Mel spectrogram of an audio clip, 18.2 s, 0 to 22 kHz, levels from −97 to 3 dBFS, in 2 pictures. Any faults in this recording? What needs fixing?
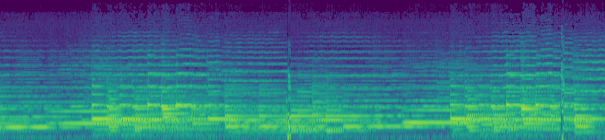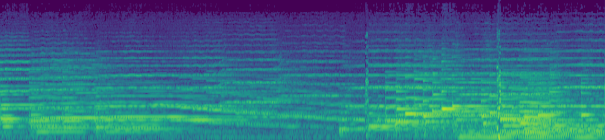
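Sample clock jitter runs through the whole clip as a faint roughness about 50 dB below the signal. A clock wobbling by well under a microsecond mistimes samples most where the waveform moves fastest. Unlike steady background hiss, it swells on loud, bright passages and vanishes in silence. A cleaner, properly locked converter clock prevents it.

At 4.30–4.37 s, 8.40–8.47 s, 14.54–14.61 s and 16.52–16.59 s the audio jumps ahead and roughly 70 ms comes out garbled, about three 26.1 ms frames. The likely cause is a broken MP3 bit reservoir: after frames went missing, the following frames looked back for borrowed data and decoded bytes belonging to another frame. A simple dropout leaves a clean gap, but this fault skips forward and damages several frame-lengths of audio. Editing or streaming MP3 only at frame boundaries where the reservoir is empty, or re-encoding from the source, prevents it.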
